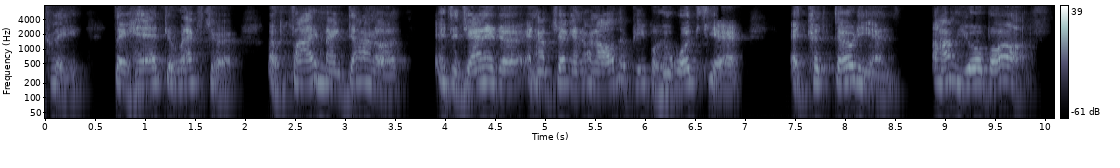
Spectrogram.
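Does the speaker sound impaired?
Yes: deafness; brain damage from birth, paralysis on one side; speech problem, mocked in childhood for talking funny and too loud.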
